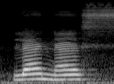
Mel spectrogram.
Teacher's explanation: سین ساکن ہے، اس کی جو صفت ہے اس کو واضح کریں گے، سٹی کو واضح کریں گے۔ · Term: سین کی سٹی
